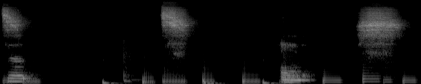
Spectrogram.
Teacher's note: The next two groups are called alveolar, meaning that they are articulated with the tongue against or close to the superior alveolar ridge, which really means the tip of your tongue goes right around where the top of your upper teeth meets the roof of your mouth.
